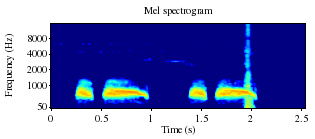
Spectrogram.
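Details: Spotted dove recorded at Ngọc Hồi on 25 March 2020, cooing strongly: low hollow coos in two phrases, each a short note followed by a longer drawn-out one, with a faint steady insect hum behind and a sharp click.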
